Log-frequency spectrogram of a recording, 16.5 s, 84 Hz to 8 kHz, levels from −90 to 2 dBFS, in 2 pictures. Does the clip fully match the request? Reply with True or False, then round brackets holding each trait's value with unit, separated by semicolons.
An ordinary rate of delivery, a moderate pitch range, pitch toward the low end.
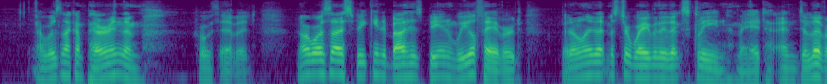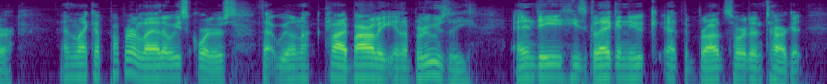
True (185 wpm; 3.1 semitones; 115 Hz)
